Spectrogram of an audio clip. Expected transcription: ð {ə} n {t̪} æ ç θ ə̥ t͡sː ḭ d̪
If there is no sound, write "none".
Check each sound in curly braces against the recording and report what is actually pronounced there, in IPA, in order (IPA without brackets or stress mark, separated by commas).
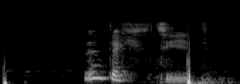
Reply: ə, t̪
